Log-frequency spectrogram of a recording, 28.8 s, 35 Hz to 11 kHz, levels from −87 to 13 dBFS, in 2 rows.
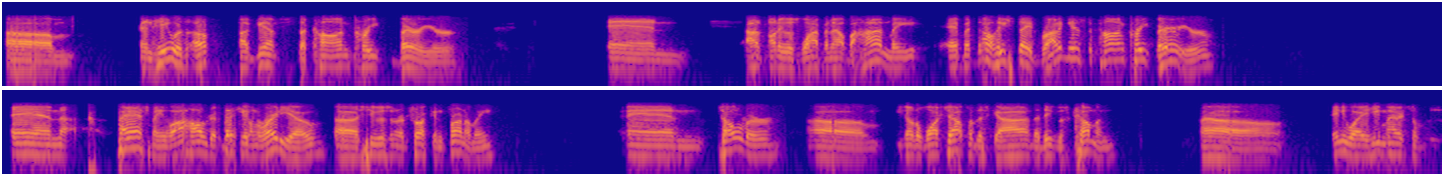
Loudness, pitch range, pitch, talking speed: -18 LUFS, 110-150 Hz, 130 Hz, 145 wpm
